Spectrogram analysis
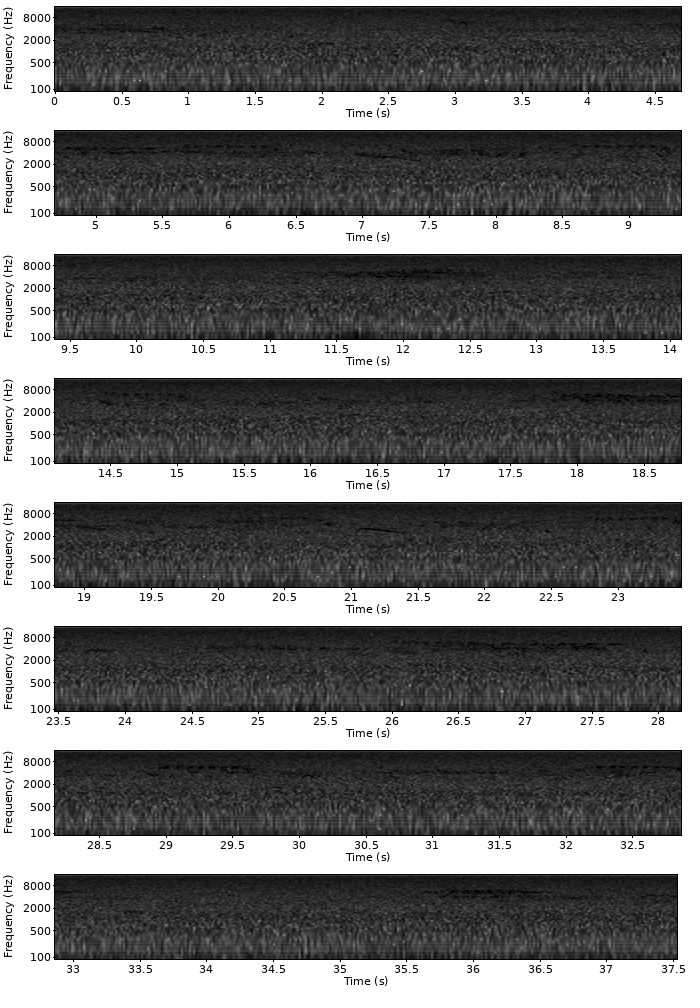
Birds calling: Yellow-rumped Warbler (Setophaga coronata), Mountain Chickadee (Poecile gambeli), Mountain Quail (Oreortyx pictus), Olive-sided Flycatcher (Contopus cooperi)

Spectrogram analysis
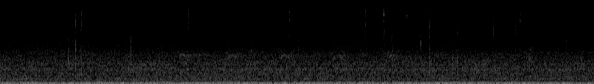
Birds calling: American Crow (Corvus brachyrhynchos)

